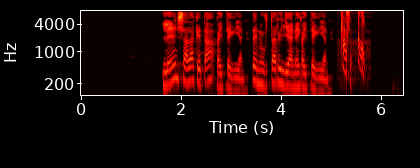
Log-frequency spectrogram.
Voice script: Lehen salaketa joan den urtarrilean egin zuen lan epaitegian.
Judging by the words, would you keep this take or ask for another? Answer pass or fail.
fail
